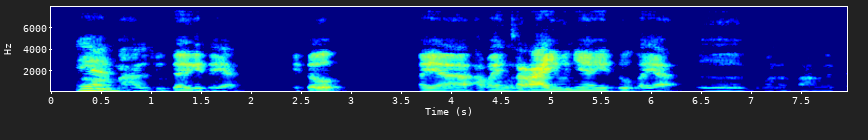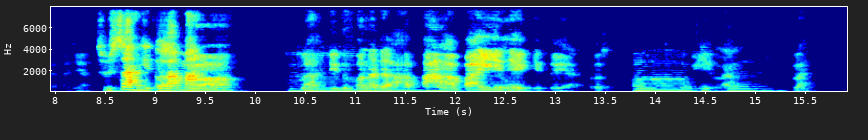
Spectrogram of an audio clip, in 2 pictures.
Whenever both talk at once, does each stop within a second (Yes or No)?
No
